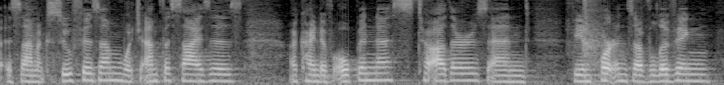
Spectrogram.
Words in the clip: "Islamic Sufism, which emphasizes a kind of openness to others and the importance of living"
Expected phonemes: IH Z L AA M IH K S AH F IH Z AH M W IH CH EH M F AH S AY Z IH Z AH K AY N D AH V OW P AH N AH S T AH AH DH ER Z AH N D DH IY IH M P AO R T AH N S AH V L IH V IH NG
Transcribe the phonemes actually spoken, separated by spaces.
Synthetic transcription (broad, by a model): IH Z L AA M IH K S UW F IH Z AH M W IH CH EH M F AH S AY Z IH Z AH K AY N D AH V OW P AH N AH S T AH AH DH ER Z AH N DH IY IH M P AO R T N S AH V L IH V IH NG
